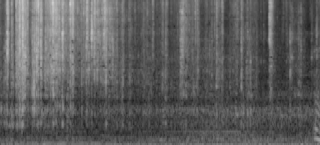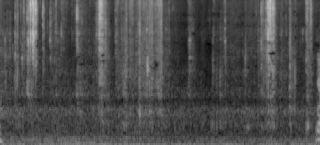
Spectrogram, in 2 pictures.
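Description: Close-up eating sounds: a crunchy taco shell being bitten and chewed and paper food wrappers rustling, heard as a run of irregular small crackles and clicks. A steady low rumble runs underneath, and a short hummed 'mm' comes about halfway.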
